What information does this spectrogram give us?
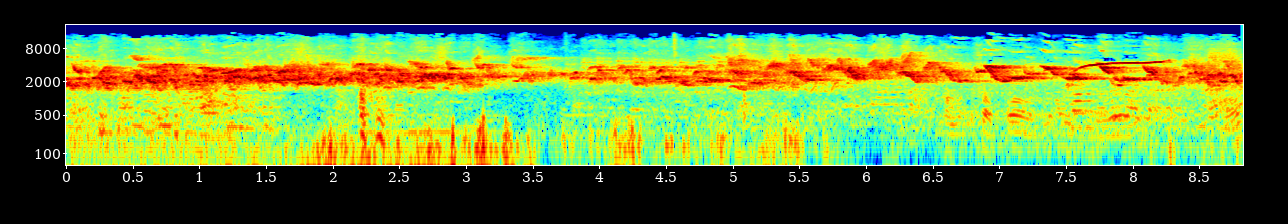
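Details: A greater green leafbird's song, a rapid chattering stream of chirps and trills with one clear rising whistle near the end, plus some tapping noises.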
